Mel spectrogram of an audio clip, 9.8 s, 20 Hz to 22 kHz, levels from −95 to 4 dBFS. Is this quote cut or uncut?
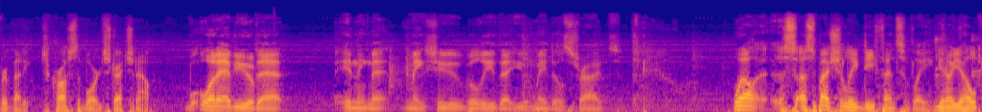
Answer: cut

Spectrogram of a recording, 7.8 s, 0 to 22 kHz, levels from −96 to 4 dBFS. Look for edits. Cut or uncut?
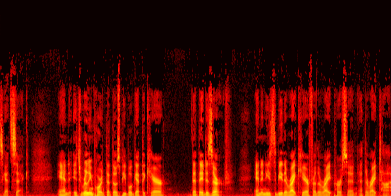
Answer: uncut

